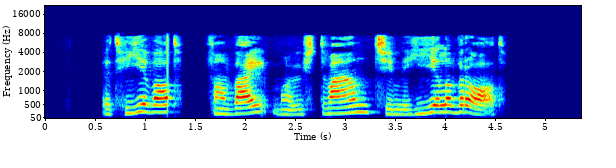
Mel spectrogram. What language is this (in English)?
Western Frisian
